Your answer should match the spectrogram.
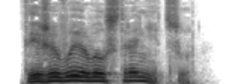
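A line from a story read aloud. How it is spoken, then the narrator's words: Very calm statement. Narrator (Russian): как-то уж очень спокойно заявил он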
